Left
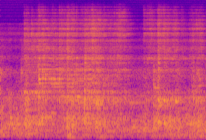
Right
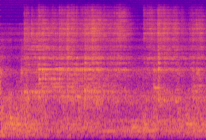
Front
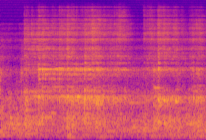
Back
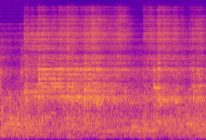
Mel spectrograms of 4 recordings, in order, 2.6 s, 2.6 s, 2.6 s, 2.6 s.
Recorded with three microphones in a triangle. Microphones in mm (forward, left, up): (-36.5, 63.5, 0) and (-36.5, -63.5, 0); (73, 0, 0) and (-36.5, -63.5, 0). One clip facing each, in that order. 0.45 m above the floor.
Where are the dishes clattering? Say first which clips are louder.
Left 5 dB, front 2 dB; 90° left.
